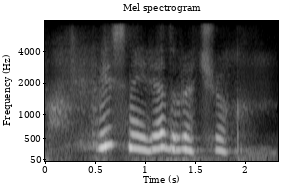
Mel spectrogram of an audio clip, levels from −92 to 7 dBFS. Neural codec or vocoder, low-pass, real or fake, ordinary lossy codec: codec, 24 kHz, 0.5 kbps, DualCodec; 7.2 kHz; fake; none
